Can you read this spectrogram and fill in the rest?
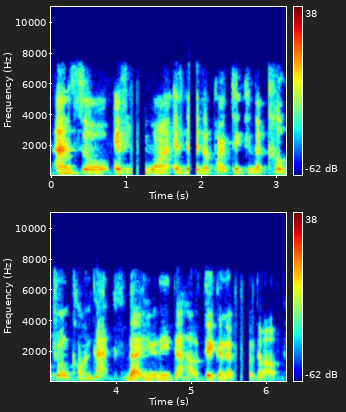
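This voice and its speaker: A woman from Barbados speaks as a policy expert on a video call, her voice at a middle pitch and a bit muffled. She reasons out loud, restarting phrases and then landing points with conviction. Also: moderate pace. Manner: thoughtful, many fillers and restarts, emphatic in places. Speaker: trade policy expert answering webinar questions. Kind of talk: spontaneous expert Q&A on a webinar.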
